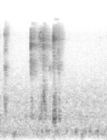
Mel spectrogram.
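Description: Typing on a computer keyboard gives a short burst of several crisp, close key clicks in a quick, uneven rhythm, with fainter taps trailing off afterward.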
